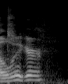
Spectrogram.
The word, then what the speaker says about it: Zellweger: Renee Zellweger. Who? What? – Zellweger.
